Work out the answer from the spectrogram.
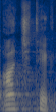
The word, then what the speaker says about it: architect: Architect Architect ฝรั่ง ก็ Architect Architect คือ อะไร อัน นี้ จะ เป็น สี C เป็น ค ควาย ครับ แล้ว ก็ ต้อง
